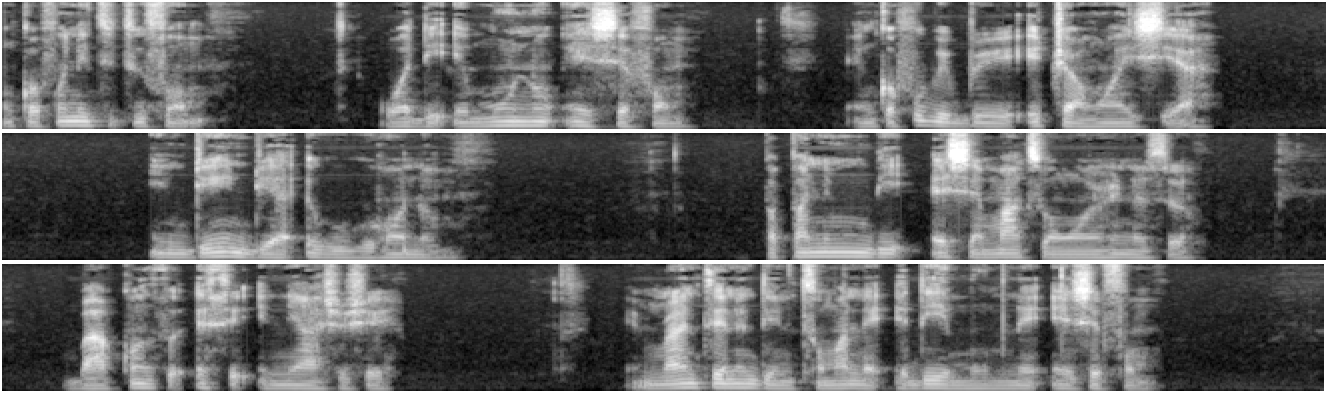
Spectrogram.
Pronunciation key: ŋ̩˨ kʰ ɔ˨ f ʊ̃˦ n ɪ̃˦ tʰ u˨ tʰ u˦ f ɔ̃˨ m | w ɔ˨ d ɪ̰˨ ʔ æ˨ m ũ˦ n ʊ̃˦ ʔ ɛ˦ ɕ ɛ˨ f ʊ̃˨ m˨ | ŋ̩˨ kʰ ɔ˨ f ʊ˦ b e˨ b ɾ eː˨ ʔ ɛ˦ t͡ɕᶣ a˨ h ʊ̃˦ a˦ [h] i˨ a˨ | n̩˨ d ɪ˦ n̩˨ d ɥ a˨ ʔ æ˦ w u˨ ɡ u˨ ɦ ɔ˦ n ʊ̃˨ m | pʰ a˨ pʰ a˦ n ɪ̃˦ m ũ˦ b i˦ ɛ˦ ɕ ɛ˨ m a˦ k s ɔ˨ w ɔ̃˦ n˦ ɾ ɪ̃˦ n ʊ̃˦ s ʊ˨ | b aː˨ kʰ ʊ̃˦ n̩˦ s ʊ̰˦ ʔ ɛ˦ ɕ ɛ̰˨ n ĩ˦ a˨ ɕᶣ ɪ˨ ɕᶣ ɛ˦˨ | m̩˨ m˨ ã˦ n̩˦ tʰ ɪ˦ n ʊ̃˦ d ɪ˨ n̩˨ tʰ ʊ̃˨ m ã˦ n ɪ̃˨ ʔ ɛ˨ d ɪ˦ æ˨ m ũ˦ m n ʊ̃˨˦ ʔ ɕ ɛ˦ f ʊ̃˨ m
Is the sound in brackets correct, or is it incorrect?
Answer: incorrect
